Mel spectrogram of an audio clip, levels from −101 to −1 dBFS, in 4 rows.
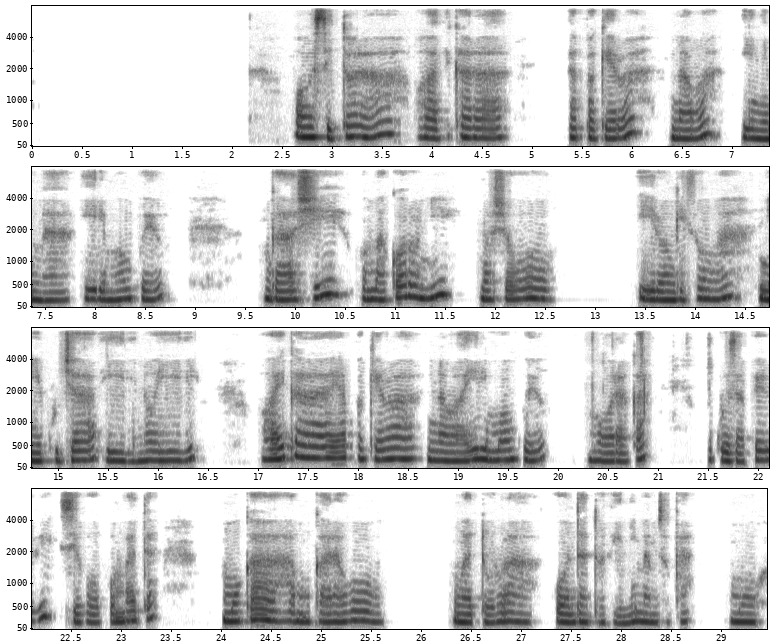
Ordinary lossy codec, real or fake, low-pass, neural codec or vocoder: AAC, 48 kbps; real; 7.2 kHz; none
